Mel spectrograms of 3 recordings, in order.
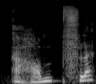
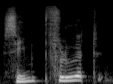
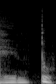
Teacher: Man sagt dem Assimilation, dass zwei oder drei Laute ineinander rein verschmelzen, weil es leichter für die Aussprache ist. Also wenn nach ND noch andere Vokale oder Konsonanten kommen, dann ist es viel leichter, wenn man es als MP ausspricht.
